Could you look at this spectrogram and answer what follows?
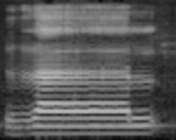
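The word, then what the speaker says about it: ذال: এটার নাম হয়ে যাবে জাল। নরম করে পড়বেন। জাল, জিব্বার আগা সামনের দাঁতের আগার সাথে লাগিয়ে, জিব্বার আগাটা সামনের দাঁতের আগার সাথে লাগিয়ে নরম করে উচ্চারণ করা হবে। জাল, জাল, জাল, জাল।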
